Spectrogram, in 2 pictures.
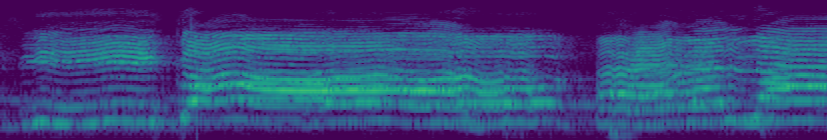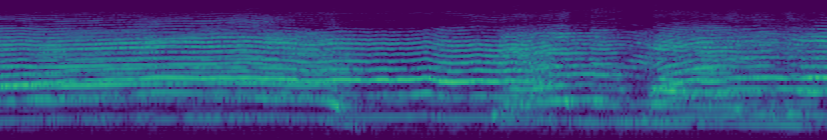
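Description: A young girl singing loudly in long, wavering high notes, with short breaks about one and three seconds in.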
